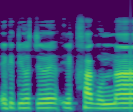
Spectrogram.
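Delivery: ordinary talk, nothing marked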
